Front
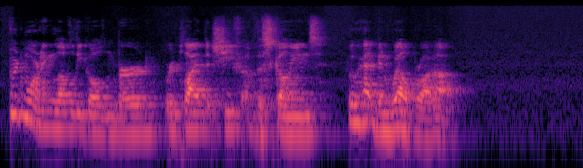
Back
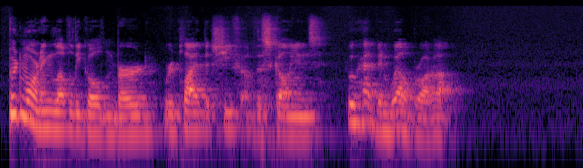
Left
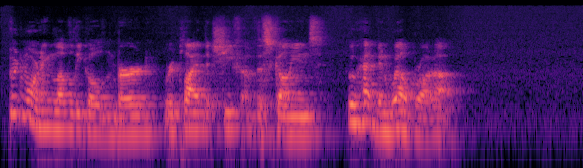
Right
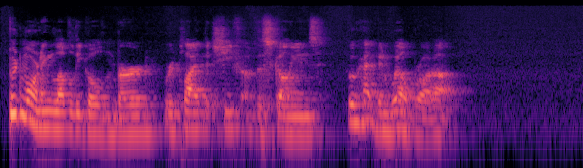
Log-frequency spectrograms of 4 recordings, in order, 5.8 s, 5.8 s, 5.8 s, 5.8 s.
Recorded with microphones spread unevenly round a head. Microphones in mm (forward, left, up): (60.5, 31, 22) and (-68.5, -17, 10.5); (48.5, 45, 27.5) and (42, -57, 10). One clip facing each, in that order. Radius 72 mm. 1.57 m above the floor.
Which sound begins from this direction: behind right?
A man speaking, at 0.1 s.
